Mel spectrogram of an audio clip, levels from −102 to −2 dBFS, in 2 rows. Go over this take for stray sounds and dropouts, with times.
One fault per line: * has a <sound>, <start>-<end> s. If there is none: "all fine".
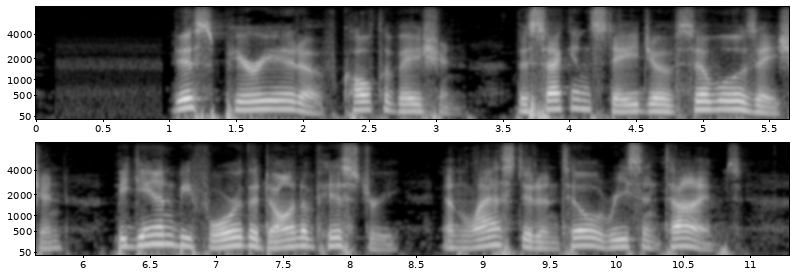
all fine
